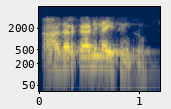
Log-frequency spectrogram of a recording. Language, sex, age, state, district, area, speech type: Malayalam, male, 18-30, Kerala, Kozhikode, rural, conversation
